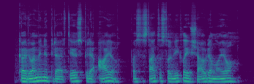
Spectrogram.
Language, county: Lithuanian, Kaunas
